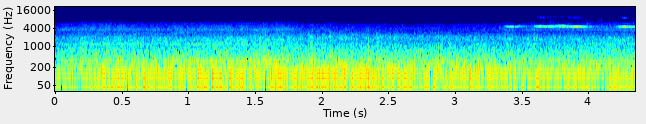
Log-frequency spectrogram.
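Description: Motorcycle riding at speed, its engine and the wind and road noise making a steady rumble. A brief high-pitched squeal sounds twice near the end.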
